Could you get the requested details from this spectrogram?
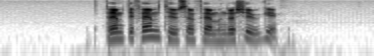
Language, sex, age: Swedish, male, 25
